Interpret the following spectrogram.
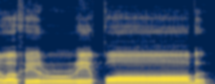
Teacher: لی یا مدہ ہے، 1 الف کے برابر کھینچ کر پڑھیں گے۔ وفی الرقاب را زیر کی وجہ سے باریک پڑھا جائے گا، قاف مستعلیہ ہے، پر پڑھا جائے گا، اس کے ساتھ میں الف بھی آیا ہے، یہ بھی پر پڑھا جائے گا، اور الف مدہ بھی ہے، 1 الف کے برابر کھینچ کر بھی پڑھیں گے، اور وقف کی صورت میں با ساکن پڑھا جائے گا، اس پر قلقلہ بھی ہوگا۔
